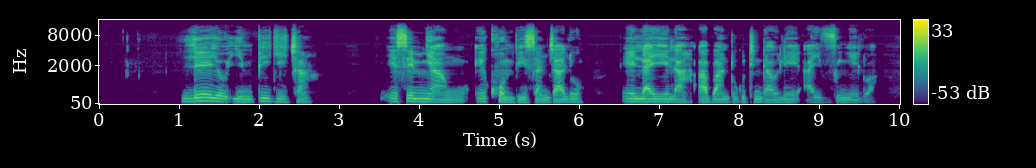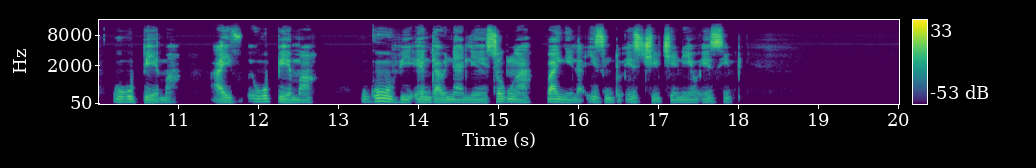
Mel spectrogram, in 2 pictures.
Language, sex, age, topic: North Ndebele, male, 25-35, education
